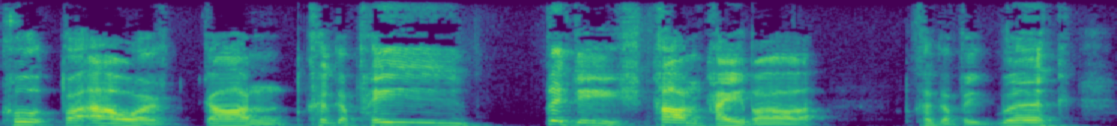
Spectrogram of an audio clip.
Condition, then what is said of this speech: Deafness. So I was like, you know what, your speech is really, really good.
